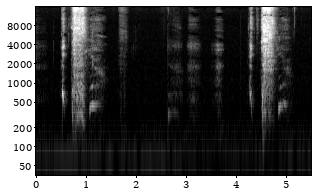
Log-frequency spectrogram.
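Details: Adult woman, still a little sick, not suppressing sneezes: two forceful, breathy sneezes, each preceded by a sharp intake of breath; a sneezing fit.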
